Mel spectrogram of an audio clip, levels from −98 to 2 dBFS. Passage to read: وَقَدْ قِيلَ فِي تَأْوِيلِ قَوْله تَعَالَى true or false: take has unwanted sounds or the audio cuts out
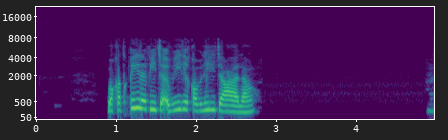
false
